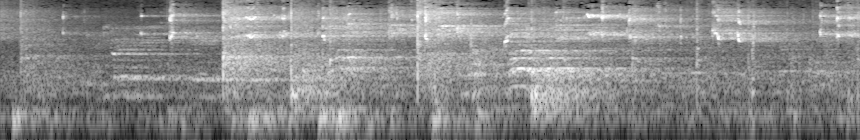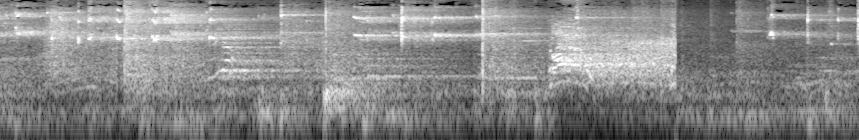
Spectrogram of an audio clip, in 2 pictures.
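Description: Badminton doubles rally: sharp racket strikes on the shuttlecock every second or two, with sport shoes squeaking on the wooden court floor and players' voices in a large hall. There is a louder burst near the end.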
